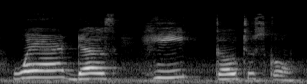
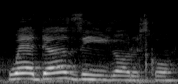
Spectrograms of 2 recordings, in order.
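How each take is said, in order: First: The h in 'he' is clearly pronounced. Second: The h in 'he' is dropped and linked. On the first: "That's very clear" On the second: "The H disappear"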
